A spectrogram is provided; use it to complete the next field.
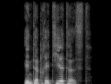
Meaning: inflection of interpretieren: 1. second-person singular preterite 2. second-person singular subjunctive II
- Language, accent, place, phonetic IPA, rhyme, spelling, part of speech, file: German, Germany, Berlin, [ɪntɐpʁeˈtiːɐ̯təst], -iːɐ̯təst, interpretiertest, verb, De-interpretiertest.ogg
